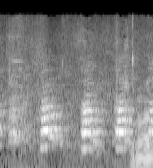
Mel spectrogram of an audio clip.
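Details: Shih Tzu puppies about to nurse from their mother after eating give three drawn-out, steady, high whines about half a second apart. A lower, rougher sound follows at the close.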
